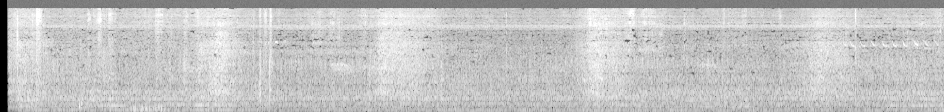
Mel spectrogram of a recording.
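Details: Honey bees buzzing in a dense, continuous hum that swells and fades over the full stretch, with rough broadband rushing noise throughout.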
